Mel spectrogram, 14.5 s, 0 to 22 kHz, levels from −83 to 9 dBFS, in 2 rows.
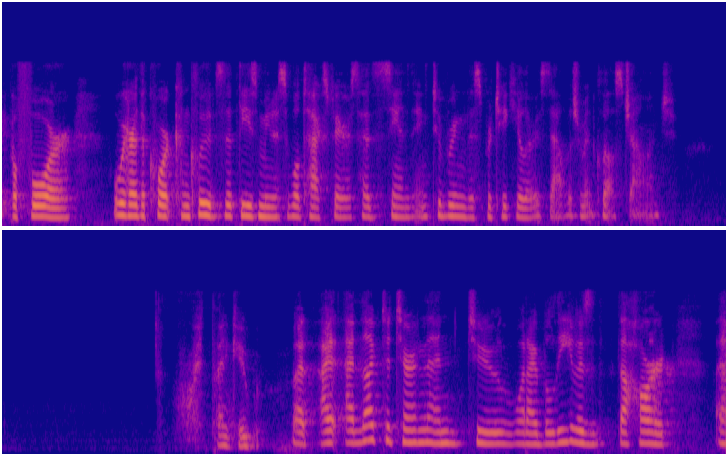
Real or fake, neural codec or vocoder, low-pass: fake; codec, 16 kHz in and 24 kHz out, 0.6 kbps, FocalCodec, streaming, 2048 codes; 7.2 kHz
